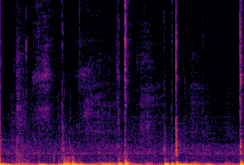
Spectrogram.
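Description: Typing on a computer keyboard: a few irregularly spaced key presses, each a sharp click with a dull thud.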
